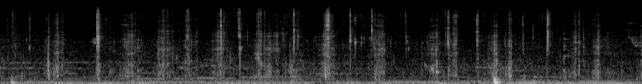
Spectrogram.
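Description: People chewing crunchy food and chopsticks clicking against porcelain rice bowls, in short irregular crackles and taps, with one sharper knock about five seconds in.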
